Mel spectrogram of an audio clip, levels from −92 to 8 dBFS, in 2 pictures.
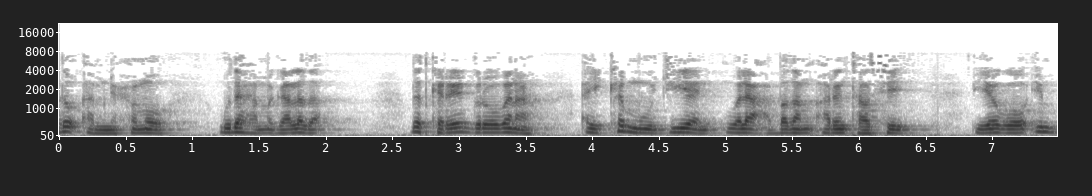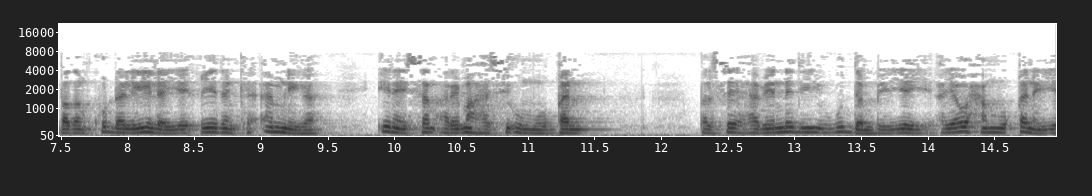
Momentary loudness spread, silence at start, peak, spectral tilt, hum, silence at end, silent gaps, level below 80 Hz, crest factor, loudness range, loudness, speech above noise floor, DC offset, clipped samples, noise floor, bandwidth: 7 LU; 0 s; -2 dBFS; -7.5 dB/octave; none; 0 s; none; -48 dBFS; 18 dB; 2 LU; -20 LUFS; 29 dB; under 0.1%; under 0.1%; -48 dBFS; 7.8 kHz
